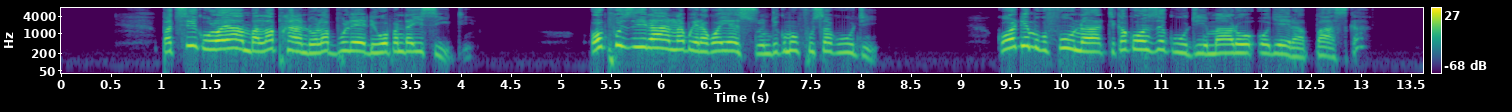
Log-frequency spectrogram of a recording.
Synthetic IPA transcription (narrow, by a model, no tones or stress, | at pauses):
pat͡sʰikulɔjambalapʰandɔlabulɛɗiwɔpandaisḭti̥ | ɔpʰuziɾanaɓwɛɾakwajɛsundik̬umɔfʰusakuːtḭ | kɔɗimukufunatikakɔnzɛkut̬imalɔʔɔʄɛɾapaːskḁ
